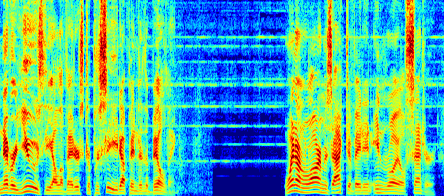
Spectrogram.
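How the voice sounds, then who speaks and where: A man reading scripted safety instructions as a narrator, in a measured, instructive way. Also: medium pitch, a bit bright.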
